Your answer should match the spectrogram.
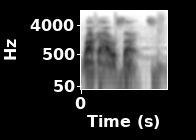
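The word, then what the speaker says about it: Rakaa Iriscience: you say his name rocka acience rocka acience r a k a a IRA science so think of Science and just say Ira in front of it Rocka Ira science but yo dude is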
